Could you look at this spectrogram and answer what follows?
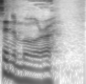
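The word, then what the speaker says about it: Sine Mora: But my favourite one, I played Simmora on the... Simmora? Help me pronunciation. – Yeah, I think it's Cinemora. Yeah. – Cinemora, there we go.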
